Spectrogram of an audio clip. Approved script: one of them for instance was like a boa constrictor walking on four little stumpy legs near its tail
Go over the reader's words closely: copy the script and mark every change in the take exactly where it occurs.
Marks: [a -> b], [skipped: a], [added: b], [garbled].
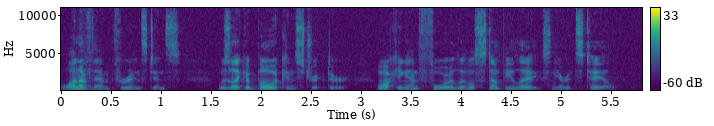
one of them for instance was like a boa constrictor walking on four little stumpy legs near its tail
